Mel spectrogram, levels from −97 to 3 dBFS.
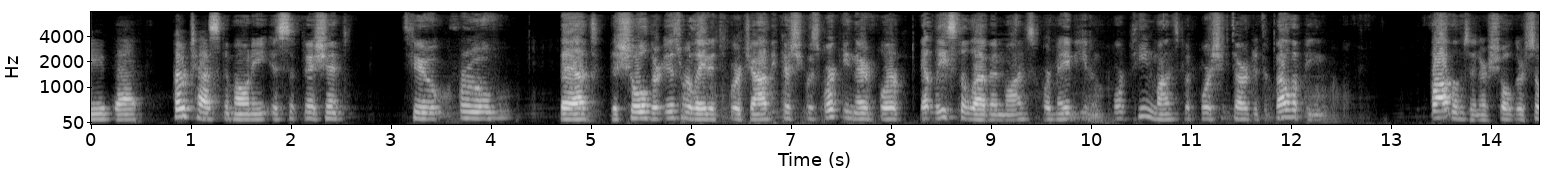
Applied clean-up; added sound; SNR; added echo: neural mask model DeepFilterNet 3.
